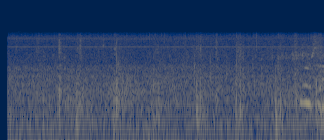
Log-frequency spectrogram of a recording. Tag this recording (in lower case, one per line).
speech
